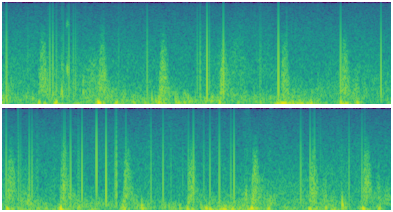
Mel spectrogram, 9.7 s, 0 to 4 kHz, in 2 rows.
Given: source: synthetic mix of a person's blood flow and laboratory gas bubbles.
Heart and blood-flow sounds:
Doppler ultrasound of blood flow; subclavian vein
0.72-0.84 s: bubbles
7.89-7.94 s: bubbles
8.17-8.24 s: bubbles
From the record:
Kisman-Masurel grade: 121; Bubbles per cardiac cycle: 1 to 2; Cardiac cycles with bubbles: 10 to 50%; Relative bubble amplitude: barely perceptible (0.100 to 0.250); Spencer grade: 2 (many but less than half of the cardiac periods contain bubble signals, singularly or in groups); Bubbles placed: anywhere in the cardiac cycle

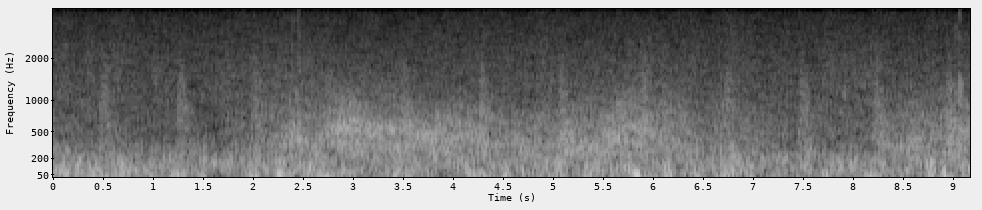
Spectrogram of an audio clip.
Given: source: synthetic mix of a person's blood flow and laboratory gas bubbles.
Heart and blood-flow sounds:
Doppler ultrasound of blood flow; subclavian vein
2.35-2.51 s: bubbles
2.67-2.74 s: bubbles
6.31-6.38 s: bubbles
6.40-6.92 s: bubbles
7.30-7.38 s: bubbles
7.89-7.96 s: bubbles
8.38-8.47 s: bubbles
9.01-9.13 s: bubbles
From the record:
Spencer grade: 2 (many but less than half of the cardiac periods contain bubble signals, singularly or in groups); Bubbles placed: anywhere in the cardiac cycle

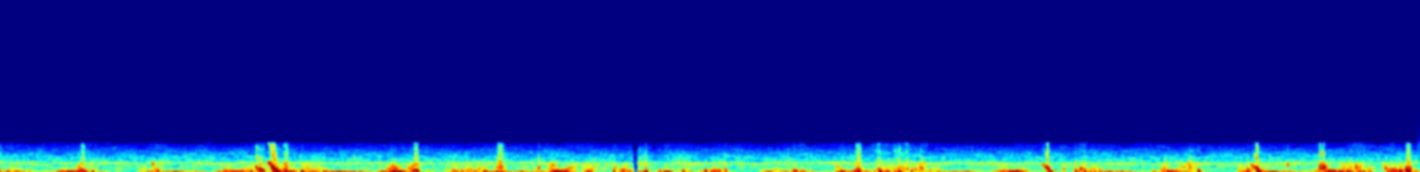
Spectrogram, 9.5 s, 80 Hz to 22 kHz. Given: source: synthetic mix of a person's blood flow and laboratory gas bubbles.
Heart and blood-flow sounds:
Doppler ultrasound of blood flow; precordium
0.00-0.16 s: bubbles
0.51-0.66 s: bubbles
0.99-1.10 s: bubbles
1.65-2.10 s: bubbles
2.60-2.85 s: bubbles
2.96-3.14 s: bubbles
3.29-3.41 s: bubbles
3.56-3.67 s: bubbles
3.74-4.14 s: bubbles
4.27-4.63 s: bubbles
4.68-4.88 s: bubbles
5.28-5.40 s: bubbles
5.56-5.67 s: bubbles
5.70-5.78 s: bubbles
5.81-6.20 s: bubbles
6.93-7.38 s: bubbles
7.72-8.05 s: bubbles
8.29-8.48 s: bubbles
8.55-8.63 s: bubbles
8.78-9.19 s: bubbles
9.21-9.46 s: bubbles
From the record:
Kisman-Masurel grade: 243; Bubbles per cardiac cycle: several, 3 to 8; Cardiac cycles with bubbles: 100%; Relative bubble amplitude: loud (0.450 to 0.775); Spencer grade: 3 (all of the cardiac periods contain showers or single bubble signals, but not dominating or overriding the cardiac motion signals); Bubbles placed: anywhere in the cardiac cycle

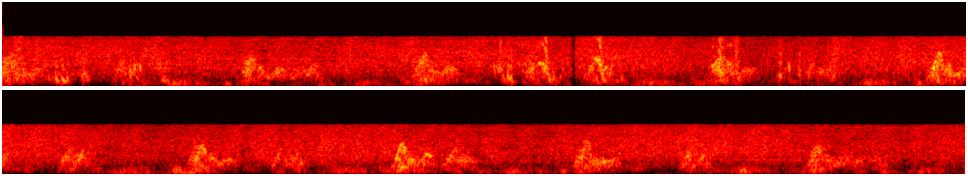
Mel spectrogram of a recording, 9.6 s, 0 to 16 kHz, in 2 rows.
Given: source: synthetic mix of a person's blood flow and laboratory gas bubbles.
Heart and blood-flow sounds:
Doppler ultrasound of blood flow; precordium
0.00-0.46 s: bubbles
0.60-0.73 s: bubbles
0.75-0.88 s: bubbles
2.43-2.83 s: bubbles
2.93-3.15 s: bubbles
3.51-3.73 s: bubbles
3.87-4.00 s: bubbles
From the record:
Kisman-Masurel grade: 222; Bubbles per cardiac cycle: several, 3 to 8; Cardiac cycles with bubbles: 10 to 50%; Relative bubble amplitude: moderate (0.250 to 0.450); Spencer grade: 2 (many but less than half of the cardiac periods contain bubble signals, singularly or in groups); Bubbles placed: anywhere in the cardiac cycle

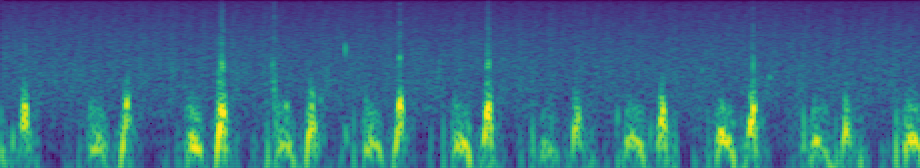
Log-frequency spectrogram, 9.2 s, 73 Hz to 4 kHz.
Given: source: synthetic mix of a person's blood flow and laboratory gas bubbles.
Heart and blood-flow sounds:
Doppler ultrasound of blood flow; precordium
2.69-2.79 s: bubbles
2.82-2.90 s: bubbles
3.42-3.49 s: bubbles
From the record:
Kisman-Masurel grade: 222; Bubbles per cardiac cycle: several, 3 to 8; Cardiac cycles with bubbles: 10 to 50%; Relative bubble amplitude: moderate (0.250 to 0.450); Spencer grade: 2 (many but less than half of the cardiac periods contain bubble signals, singularly or in groups); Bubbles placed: only in the low amplitude regions of the cardiac cycle

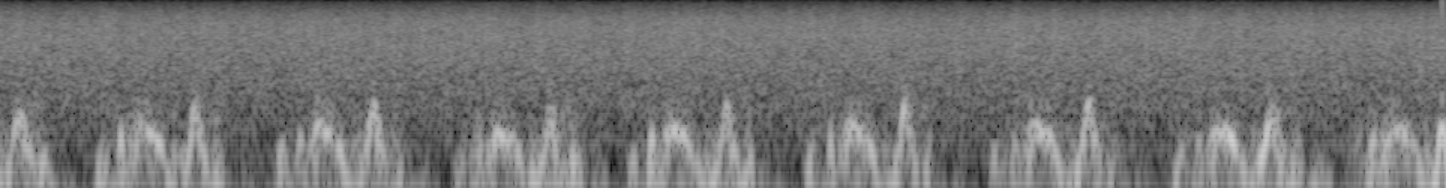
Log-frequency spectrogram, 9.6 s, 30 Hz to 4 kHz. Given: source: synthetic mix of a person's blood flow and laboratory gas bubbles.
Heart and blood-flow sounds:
Doppler ultrasound of blood flow; precordium
no bubbles
From the record:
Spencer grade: 0 (complete lack of bubble signals)

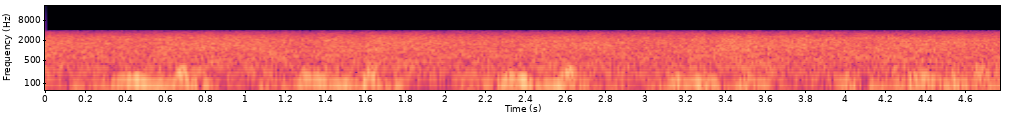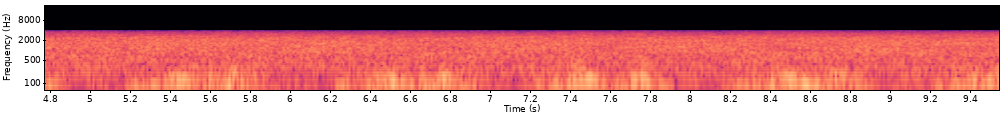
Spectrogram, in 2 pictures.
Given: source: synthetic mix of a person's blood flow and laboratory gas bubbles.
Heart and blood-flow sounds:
Doppler ultrasound of blood flow; precordium
9.50-9.55 s: bubbles
From the record:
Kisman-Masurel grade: 123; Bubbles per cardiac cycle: 1 to 2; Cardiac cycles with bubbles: 10 to 50%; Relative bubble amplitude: loud (0.450 to 0.775); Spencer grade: 2 (many but less than half of the cardiac periods contain bubble signals, singularly or in groups); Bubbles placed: anywhere in the cardiac cycle

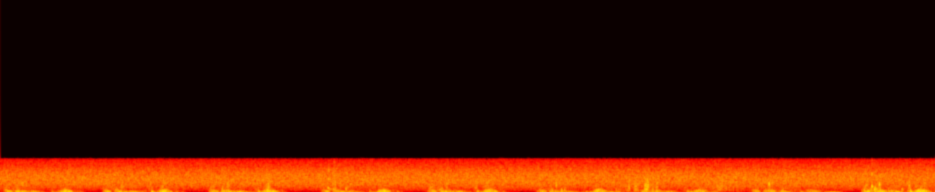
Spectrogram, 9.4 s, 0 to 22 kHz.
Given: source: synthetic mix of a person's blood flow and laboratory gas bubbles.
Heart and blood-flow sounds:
Doppler ultrasound of blood flow; precordium
3.25-3.40 s: bubbles
3.44-3.53 s: bubbles
4.36-4.44 s: bubbles
5.58-5.69 s: bubbles
7.80-7.86 s: bubbles
8.70-8.76 s: bubbles
From the record:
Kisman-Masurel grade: 122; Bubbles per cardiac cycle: 1 to 2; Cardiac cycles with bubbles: 10 to 50%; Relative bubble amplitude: moderate (0.250 to 0.450); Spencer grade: 2 (many but less than half of the cardiac periods contain bubble signals, singularly or in groups); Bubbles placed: only in the low amplitude regions of the cardiac cycle

